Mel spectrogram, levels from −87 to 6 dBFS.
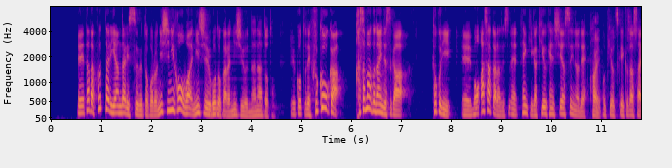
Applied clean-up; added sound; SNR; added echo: neural mask model DeepFilterNet 3.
